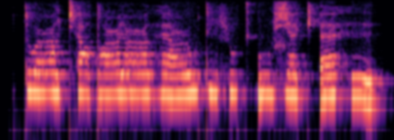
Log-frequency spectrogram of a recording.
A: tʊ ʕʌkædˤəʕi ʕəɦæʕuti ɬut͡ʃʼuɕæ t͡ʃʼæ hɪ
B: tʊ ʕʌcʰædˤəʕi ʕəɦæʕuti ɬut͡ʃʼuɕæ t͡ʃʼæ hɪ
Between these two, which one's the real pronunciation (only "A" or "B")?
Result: B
